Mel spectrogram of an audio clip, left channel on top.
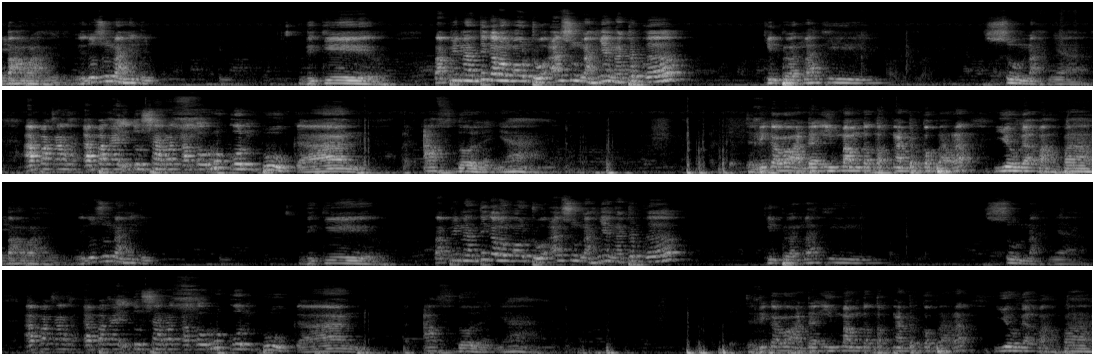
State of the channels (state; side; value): quieter; right; 9.0 dB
